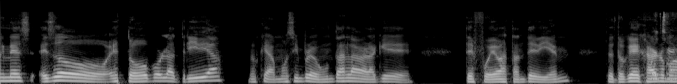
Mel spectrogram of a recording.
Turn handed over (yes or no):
no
